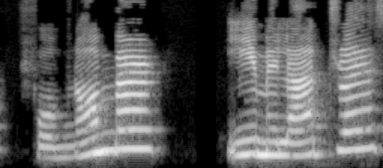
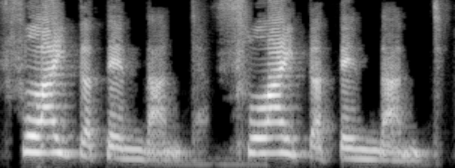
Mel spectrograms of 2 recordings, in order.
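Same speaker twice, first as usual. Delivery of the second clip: Flight punched, attendant falling away; stress on first word; 4 semitones lower than usual. Shown as a demonstration. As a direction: lean on "Flight", let "attendant" drop lower. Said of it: "El estrés va en la primera".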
